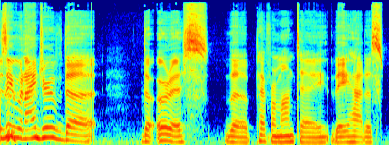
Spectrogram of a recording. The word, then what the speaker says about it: Urus: when you don't- yes, because they say it like this. They say Udis. It's so beautiful. They say and we just say Urus.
